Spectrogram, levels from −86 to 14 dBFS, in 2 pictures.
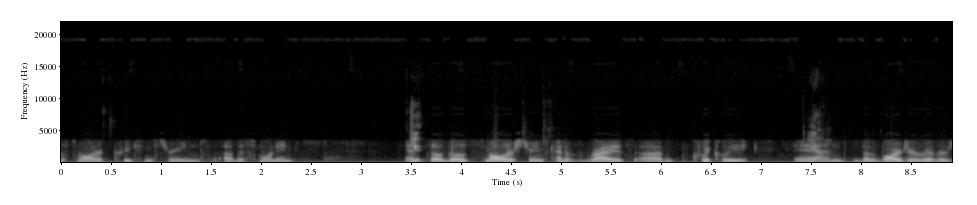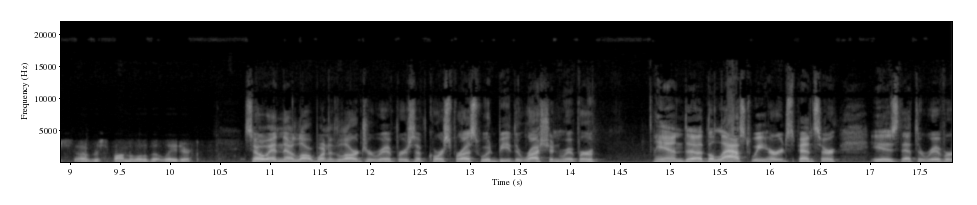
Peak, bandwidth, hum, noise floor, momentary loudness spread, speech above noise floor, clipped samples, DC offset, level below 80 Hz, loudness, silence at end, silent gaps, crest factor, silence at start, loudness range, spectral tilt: -6 dBFS; over 20 kHz; none; -57 dBFS; 13 LU; 31 dB; under 0.1%; under 0.1%; -60 dBFS; -26 LUFS; 0 s; none; 20 dB; 0 s; 4 LU; -4.5 dB/octave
